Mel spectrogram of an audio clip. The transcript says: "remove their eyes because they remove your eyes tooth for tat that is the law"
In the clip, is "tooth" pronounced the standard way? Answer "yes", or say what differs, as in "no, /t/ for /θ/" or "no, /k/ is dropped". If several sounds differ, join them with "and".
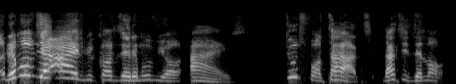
no, /t/ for /θ/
